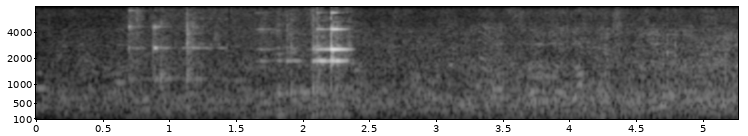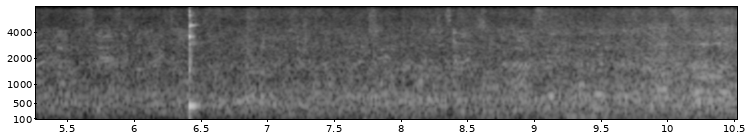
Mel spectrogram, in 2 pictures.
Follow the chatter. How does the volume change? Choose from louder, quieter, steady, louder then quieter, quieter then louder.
louder.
